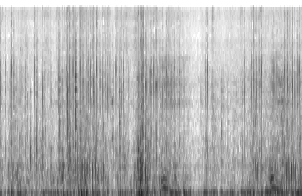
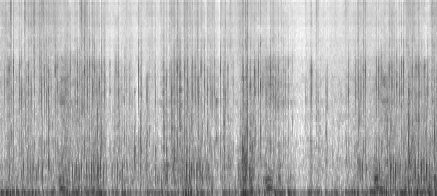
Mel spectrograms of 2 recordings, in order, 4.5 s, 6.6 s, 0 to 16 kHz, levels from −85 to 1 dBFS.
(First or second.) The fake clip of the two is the second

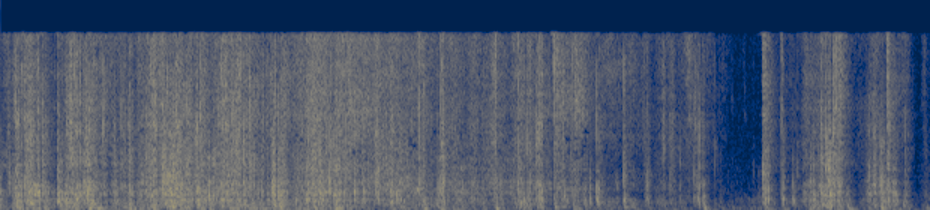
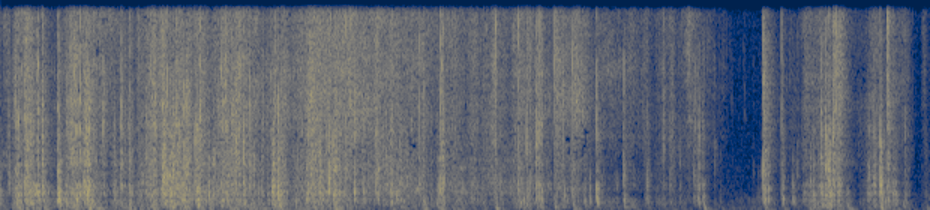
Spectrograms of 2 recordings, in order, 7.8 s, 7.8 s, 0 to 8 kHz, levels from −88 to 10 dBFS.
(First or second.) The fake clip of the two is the first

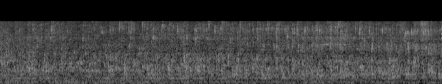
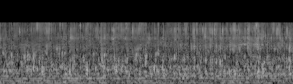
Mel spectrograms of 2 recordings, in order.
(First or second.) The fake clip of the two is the second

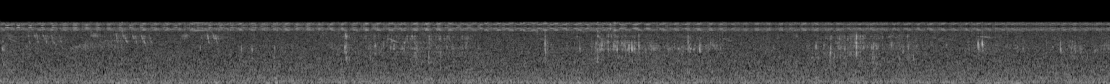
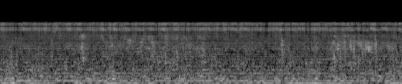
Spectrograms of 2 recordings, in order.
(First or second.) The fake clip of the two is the second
